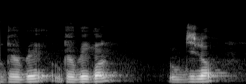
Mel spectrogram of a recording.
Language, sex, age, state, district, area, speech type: Bodo, male, 18-30, Assam, Kokrajhar, urban, spontaneous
